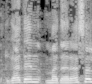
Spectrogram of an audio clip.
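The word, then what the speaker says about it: Gaten Matarazzo: Gaten Matarazo.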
